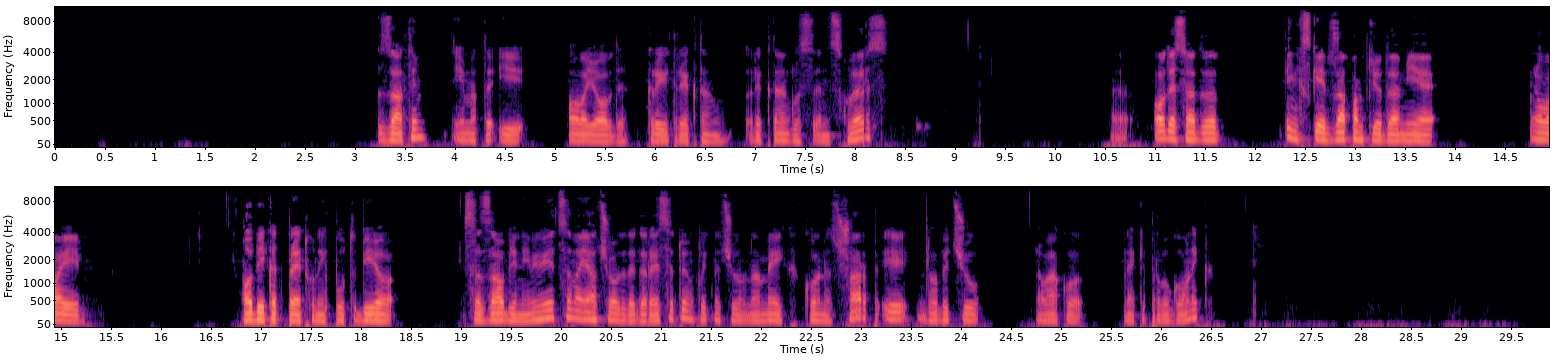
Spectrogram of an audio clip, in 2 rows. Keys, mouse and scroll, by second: 2.6-3.3 ctrl+scroll down 2, 7.5-8.8 drag, 9.0-11.3 drag, 20.9-23.5 drag.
